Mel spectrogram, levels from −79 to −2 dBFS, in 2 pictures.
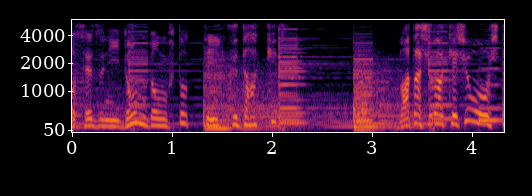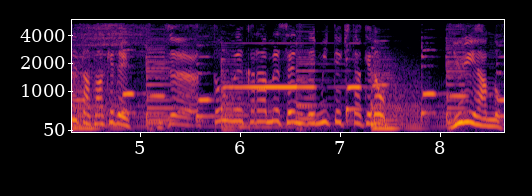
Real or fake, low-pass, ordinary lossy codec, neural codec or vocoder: real; 5.4 kHz; none; none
